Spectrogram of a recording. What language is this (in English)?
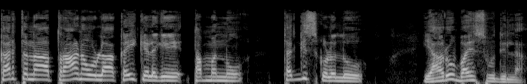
Kannada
